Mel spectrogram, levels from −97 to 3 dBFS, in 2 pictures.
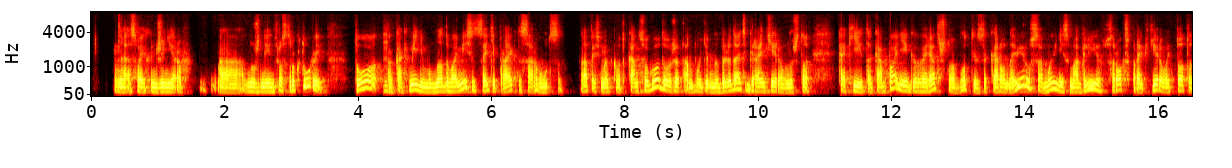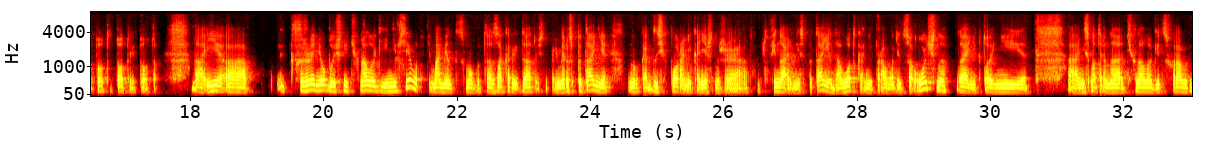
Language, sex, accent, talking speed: Russian, male, native, 155 wpm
